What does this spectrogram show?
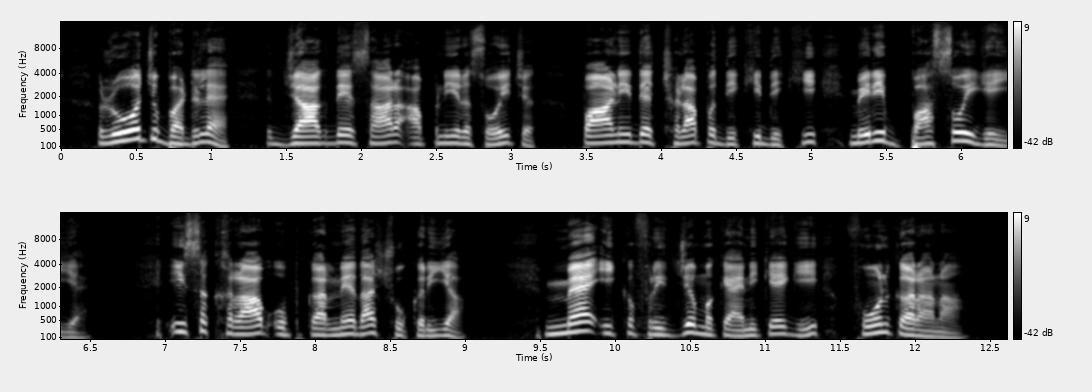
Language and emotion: Dogri, angry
